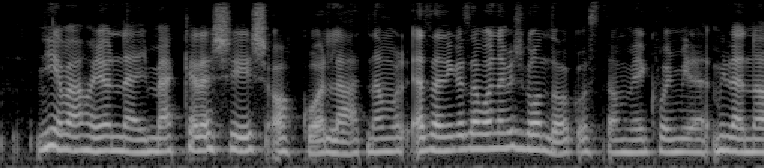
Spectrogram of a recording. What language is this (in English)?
Hungarian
